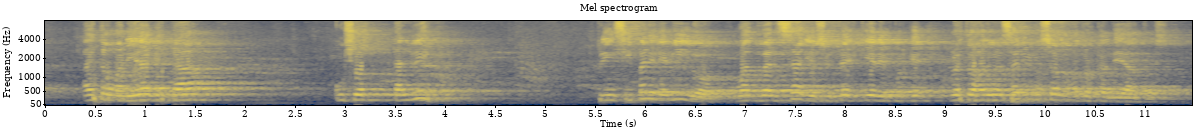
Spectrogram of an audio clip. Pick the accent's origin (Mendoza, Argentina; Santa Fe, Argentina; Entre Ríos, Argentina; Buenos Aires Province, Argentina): Entre Ríos, Argentina; Paraná; Yo soy de Paraná, de Entre Ríos, y allá no había tierras para construir agroecología, por ejemplo, que era lo que yo quería hacer.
